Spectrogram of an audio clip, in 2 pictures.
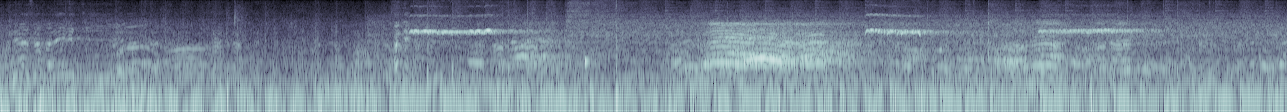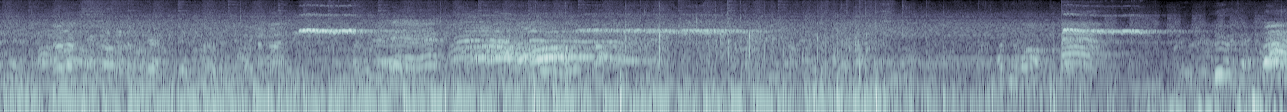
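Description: Referee whistles blowing on a jokgu (foot-volleyball) field: about six blasts, mostly short, with one longer blast about two-thirds of the way through, over players' shouting and background music.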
